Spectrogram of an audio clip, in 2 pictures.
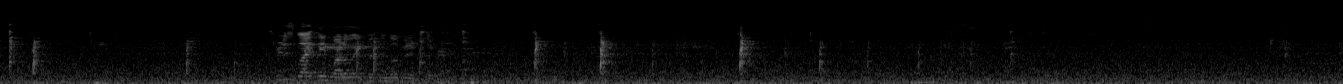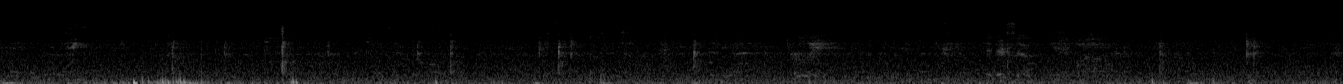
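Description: Glasses and bottles clink sharply now and then.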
